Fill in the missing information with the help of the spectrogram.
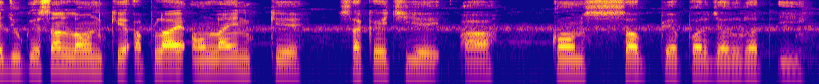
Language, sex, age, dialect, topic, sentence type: Maithili, male, 25-30, Bajjika, banking, question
